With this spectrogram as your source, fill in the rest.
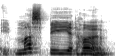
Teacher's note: i don't hit the t sound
